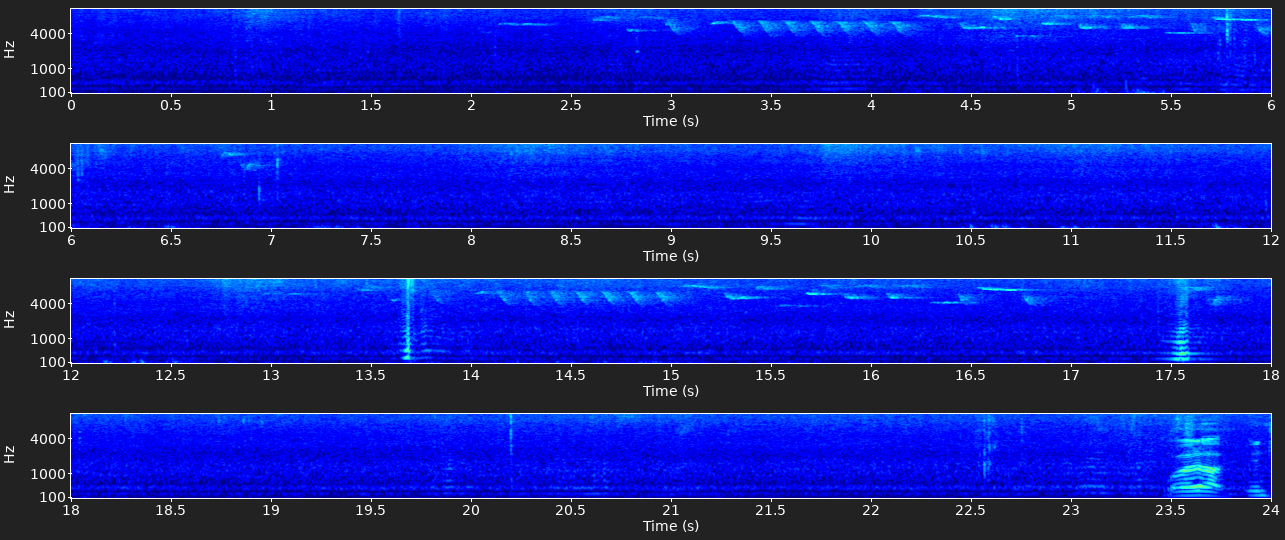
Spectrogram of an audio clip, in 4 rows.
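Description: A mass of honeybees buzzing in a steady hum as they are brushed off the front of a nucleus hive into the hive below. Two short, sharp knocks, one about 14 seconds in and another about 17 to 18 seconds in.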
